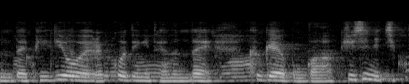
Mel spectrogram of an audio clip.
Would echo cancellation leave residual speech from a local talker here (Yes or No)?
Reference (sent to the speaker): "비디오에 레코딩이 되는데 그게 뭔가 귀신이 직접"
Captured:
Yes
